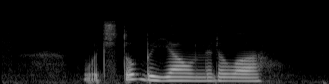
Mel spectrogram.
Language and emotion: Russian, sad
